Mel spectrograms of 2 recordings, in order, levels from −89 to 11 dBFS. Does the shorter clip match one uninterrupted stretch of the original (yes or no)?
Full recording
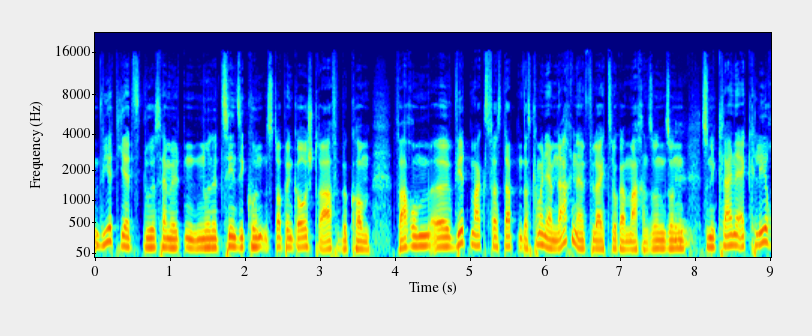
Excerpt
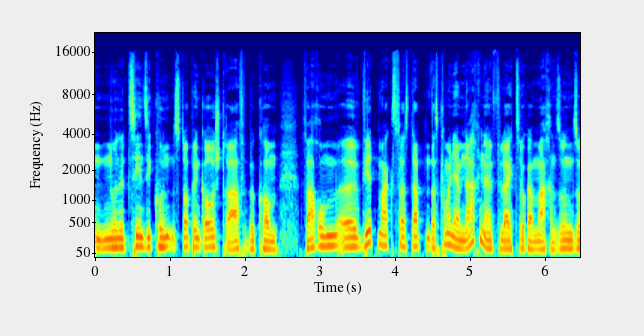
yes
